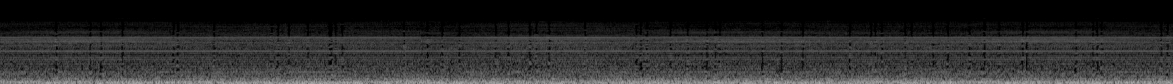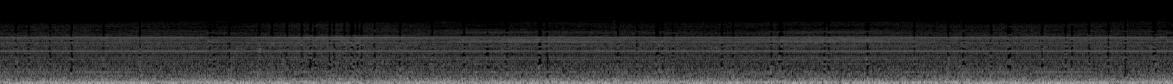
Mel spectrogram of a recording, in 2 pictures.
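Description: A fan whirs steadily.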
